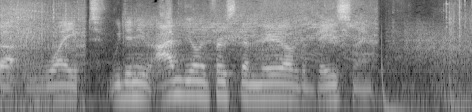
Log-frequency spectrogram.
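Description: A chainsaw revs loudly.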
